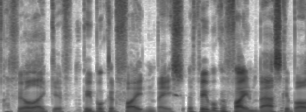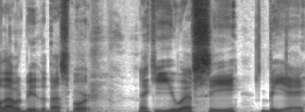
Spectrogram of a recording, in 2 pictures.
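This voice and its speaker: A man with an American accent, fairly quick and lively in intonation, some vocal fry, on a very clean recording with a silent background. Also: medium pitch for a man. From Pittsburgh, US. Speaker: podcast host. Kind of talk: casual chat.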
